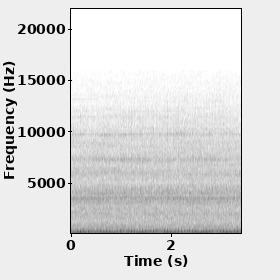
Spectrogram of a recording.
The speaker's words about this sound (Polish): Modernizacja odcinków Chybie-Nędza-Turze oraz Toszek Północ-Stare Koźle to część Krajowego Programu Kolejowego. Posłuchaj, co dzieje się na budowie.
